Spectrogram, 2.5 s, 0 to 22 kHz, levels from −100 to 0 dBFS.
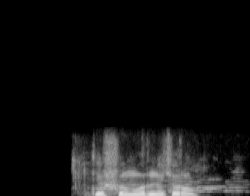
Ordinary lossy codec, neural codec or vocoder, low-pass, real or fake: Opus, 24 kbps; none; 7.2 kHz; real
